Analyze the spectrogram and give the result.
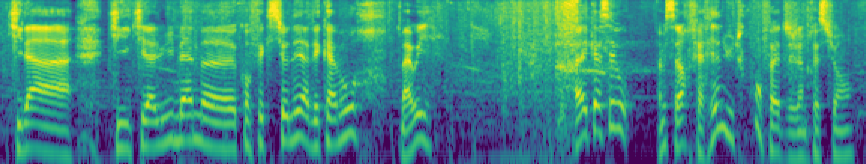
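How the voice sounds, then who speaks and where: Lively, chatty streamer man. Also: on the high side. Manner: chatty, talks to viewers, stumbles over words. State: tired. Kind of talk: casual gameplay commentary. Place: at home.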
